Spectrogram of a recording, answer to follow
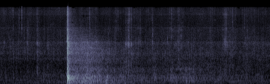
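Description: A single loud firework bang, of the kind of skyrocket set off during a religious pilgrimage, about a second in, its echo rolling away over the next second.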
